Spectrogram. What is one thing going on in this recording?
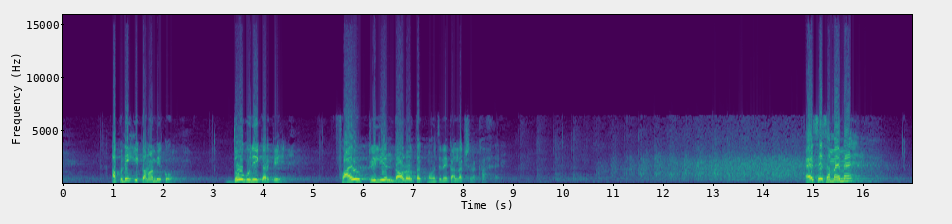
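An elderly man speaks slowly and deliberately into a microphone in a large hall, with short pauses.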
